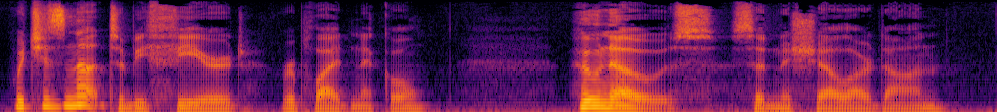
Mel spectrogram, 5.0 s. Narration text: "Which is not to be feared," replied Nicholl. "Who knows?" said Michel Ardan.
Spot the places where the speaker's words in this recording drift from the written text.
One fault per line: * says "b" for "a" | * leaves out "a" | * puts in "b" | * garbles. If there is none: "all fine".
all fine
